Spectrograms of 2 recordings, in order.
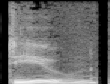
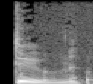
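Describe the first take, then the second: First: It is said like "dyoon", with a y glide. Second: It is said like "doon", without a y glide. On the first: "D Y U N E" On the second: "as in D O O N"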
